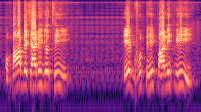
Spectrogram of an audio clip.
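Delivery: ordinary delivery, nothing marked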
